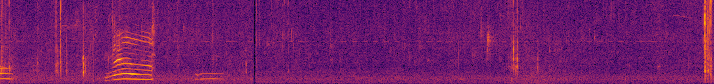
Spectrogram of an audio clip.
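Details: Bengal cat at play with toy mice, one loud rising-then-falling meow near the start followed by a shorter softer call, then quiet rustling and faint tapping in a small room.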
